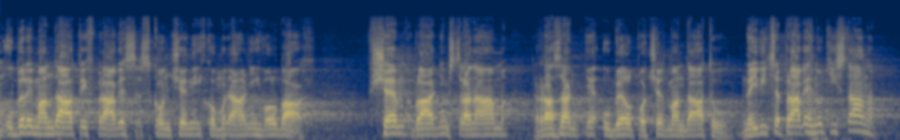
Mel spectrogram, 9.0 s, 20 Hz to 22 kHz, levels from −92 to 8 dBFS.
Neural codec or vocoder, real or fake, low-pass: vocoder, 44.1 kHz, 128 mel bands, Pupu-Vocoder; fake; 14.4 kHz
